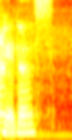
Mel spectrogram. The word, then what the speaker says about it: cicadas: Is it cicadas? Is that how you say it? – Yeah, cicadas.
